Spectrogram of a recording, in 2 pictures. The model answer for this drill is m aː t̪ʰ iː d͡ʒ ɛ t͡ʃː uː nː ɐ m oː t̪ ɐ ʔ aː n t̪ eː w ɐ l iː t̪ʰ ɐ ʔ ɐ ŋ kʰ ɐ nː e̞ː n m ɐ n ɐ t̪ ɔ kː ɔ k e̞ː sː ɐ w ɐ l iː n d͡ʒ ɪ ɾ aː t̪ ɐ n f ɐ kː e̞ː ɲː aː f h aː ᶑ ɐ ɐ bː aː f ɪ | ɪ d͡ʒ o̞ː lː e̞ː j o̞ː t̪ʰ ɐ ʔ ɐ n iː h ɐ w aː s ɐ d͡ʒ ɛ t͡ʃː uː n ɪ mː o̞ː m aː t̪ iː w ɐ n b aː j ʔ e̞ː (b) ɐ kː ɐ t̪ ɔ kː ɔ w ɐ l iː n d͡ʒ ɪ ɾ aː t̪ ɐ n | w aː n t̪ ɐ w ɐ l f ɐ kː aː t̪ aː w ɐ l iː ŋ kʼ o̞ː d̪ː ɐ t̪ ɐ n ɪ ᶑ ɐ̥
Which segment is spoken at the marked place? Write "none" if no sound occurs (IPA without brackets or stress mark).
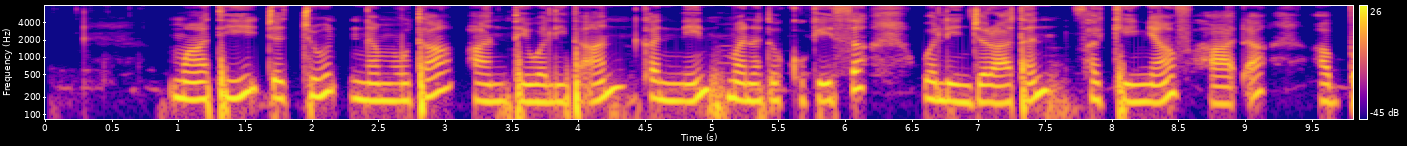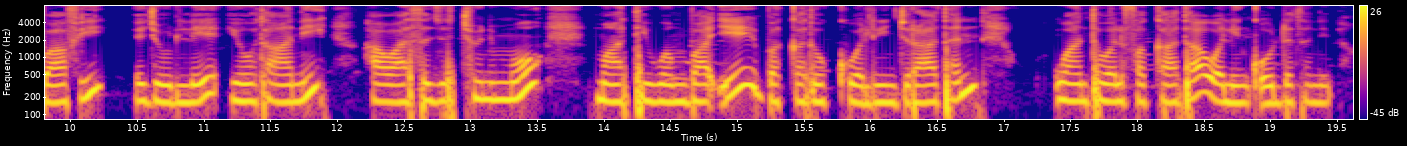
b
